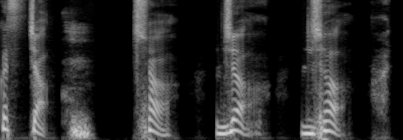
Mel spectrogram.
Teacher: हैं दिया गया है जब मुख द्वारा बहुत को बंद करके इस प्रकार बोलते हैं कि हवा स्थानों को कुछ रगड़ हुई चली जाती हो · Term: स्पर्शी व संघर्षी व्यंजन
